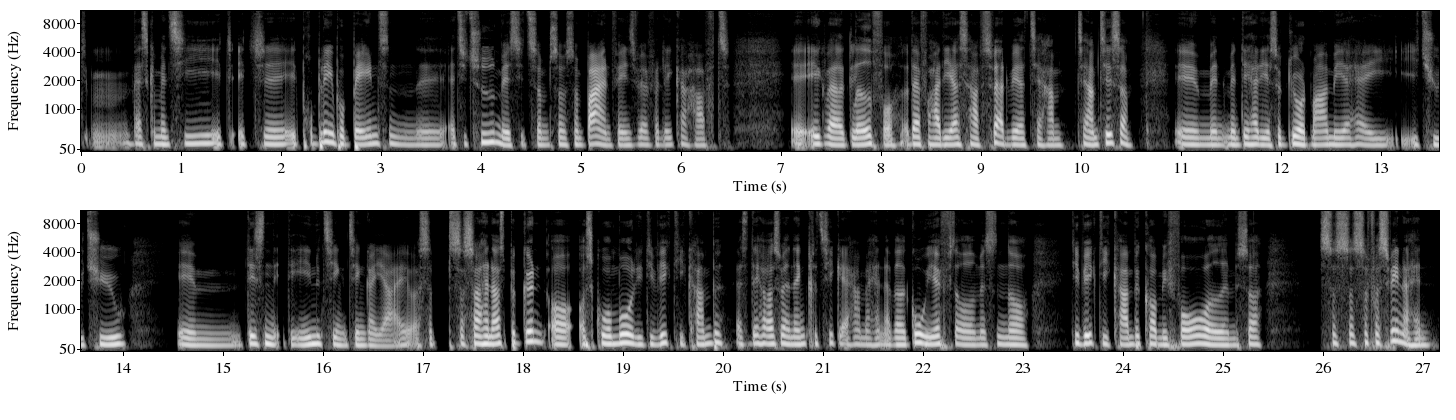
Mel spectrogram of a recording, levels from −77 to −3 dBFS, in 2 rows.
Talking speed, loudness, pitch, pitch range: 255 wpm, -19 LUFS, 165 Hz, 155-180 Hz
